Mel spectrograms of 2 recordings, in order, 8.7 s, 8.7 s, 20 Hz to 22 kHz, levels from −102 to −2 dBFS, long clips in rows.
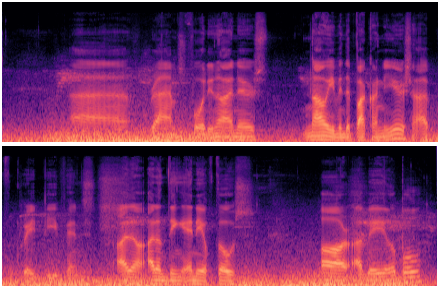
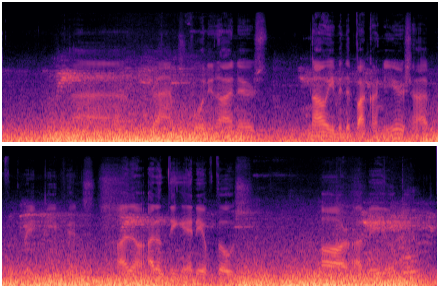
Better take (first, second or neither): first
